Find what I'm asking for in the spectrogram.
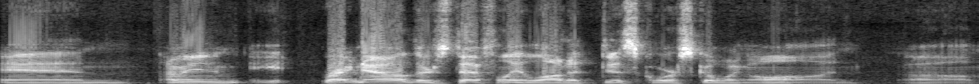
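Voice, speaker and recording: Loud and with hardly any pauses, a man speaks at a medium pitch with very wide pitch swings. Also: moderate pace. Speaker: podcast co-host. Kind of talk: casual political chat. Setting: live stream.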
